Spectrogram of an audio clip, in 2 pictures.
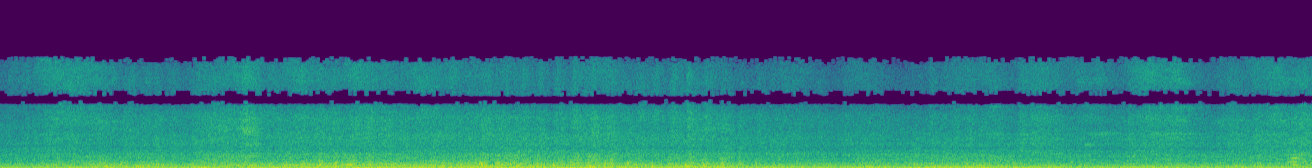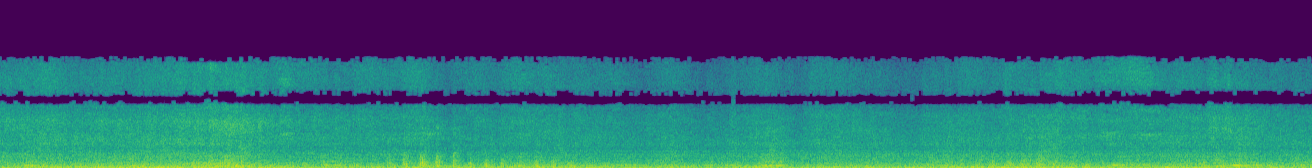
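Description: Train rolling past on the track: a steady rumble of railcars with wheels clacking over rail joints, and a few sharper clicks in the middle.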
